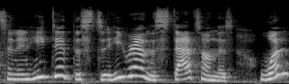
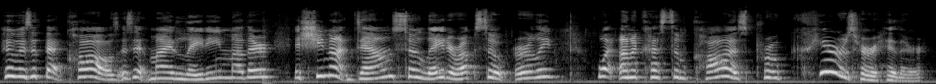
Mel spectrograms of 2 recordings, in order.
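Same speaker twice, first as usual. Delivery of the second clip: lightly voiced young Juliet, a bit higher; teacher reading Juliet aloud in class, a little higher; 6 semitones higher than usual. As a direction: read Juliet's lines with a touch of alarm. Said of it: "I'll read Juliet if you'll read the mom".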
